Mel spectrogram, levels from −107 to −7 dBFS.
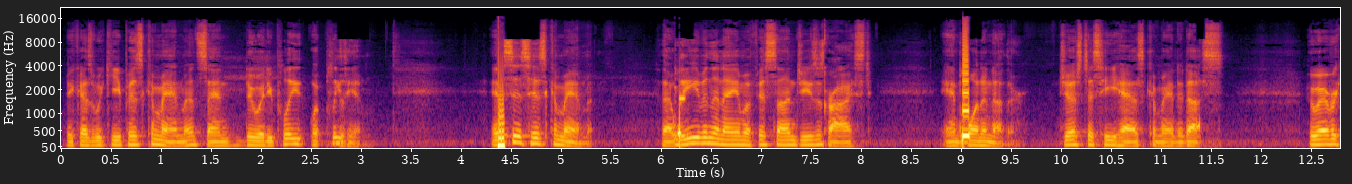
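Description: Compressed frames are skipped six times in this speech. At 2.70 s about a fifth of a second of audio vanishes. At 4.37 s roughly 150 ms goes. At 6.13 s, just before "in the name of", about 300 ms is lost. Then 7.57 s drops around 100 ms. At 9.01 s, before "another just as he", about 300 ms disappears. Last, 11.29 s loses around 100 ms. Whole frames never reached the output, so the sound jumps forward at each join.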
